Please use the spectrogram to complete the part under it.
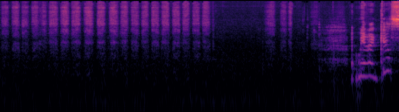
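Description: Colored pencil shades over marker on paper in quick, rhythmic back-and-forth scratchy strokes, close and soft, with a brief louder rustle at the end.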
